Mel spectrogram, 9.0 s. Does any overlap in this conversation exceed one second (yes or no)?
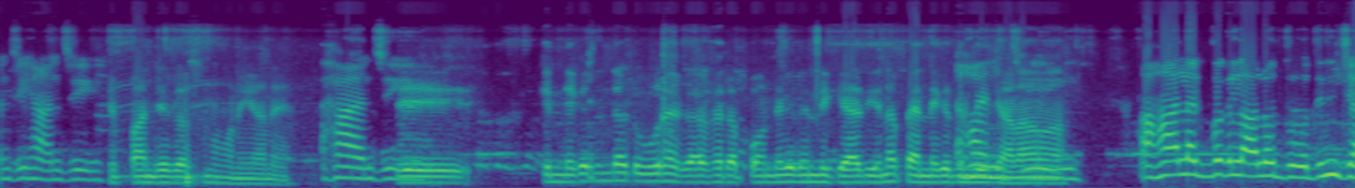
no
